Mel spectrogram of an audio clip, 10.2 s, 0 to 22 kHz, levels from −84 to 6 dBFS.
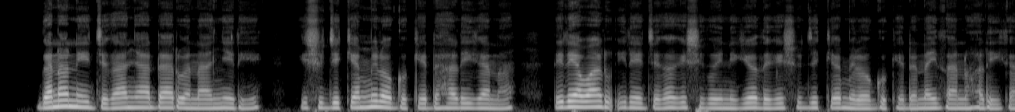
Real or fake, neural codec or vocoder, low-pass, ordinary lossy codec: fake; vocoder, 44.1 kHz, 128 mel bands every 256 samples, BigVGAN v2; none; none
